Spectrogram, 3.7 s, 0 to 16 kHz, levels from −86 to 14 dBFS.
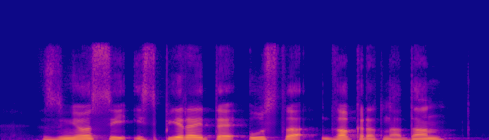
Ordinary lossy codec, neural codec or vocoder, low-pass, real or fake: none; codec, 24 kHz, 1.2 kbps, DualCodec; 10.8 kHz; fake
